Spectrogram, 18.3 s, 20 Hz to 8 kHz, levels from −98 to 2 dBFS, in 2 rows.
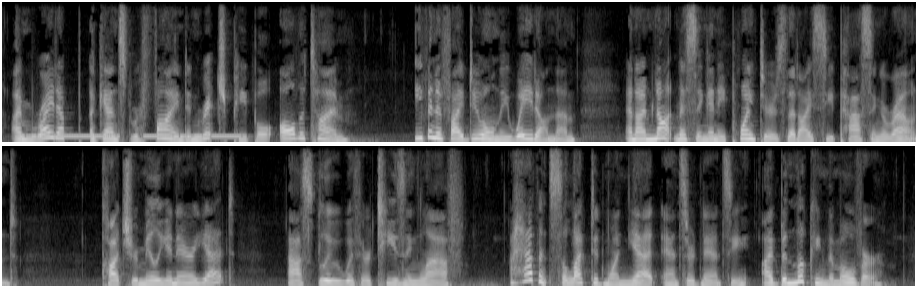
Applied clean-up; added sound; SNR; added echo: none; Telephone; 6 dB; none.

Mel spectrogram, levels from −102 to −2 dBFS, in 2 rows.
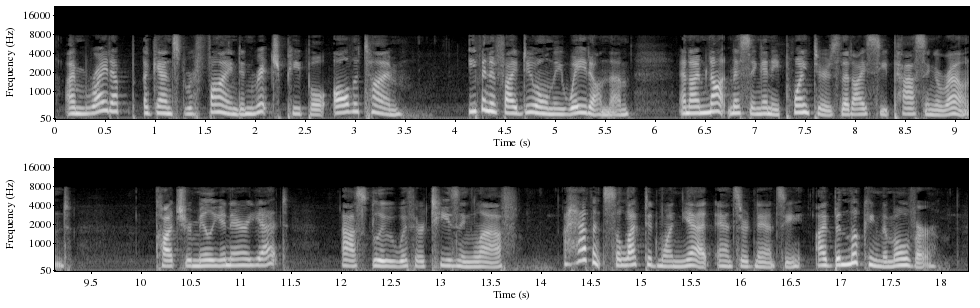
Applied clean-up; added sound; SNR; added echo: none; none; none; none.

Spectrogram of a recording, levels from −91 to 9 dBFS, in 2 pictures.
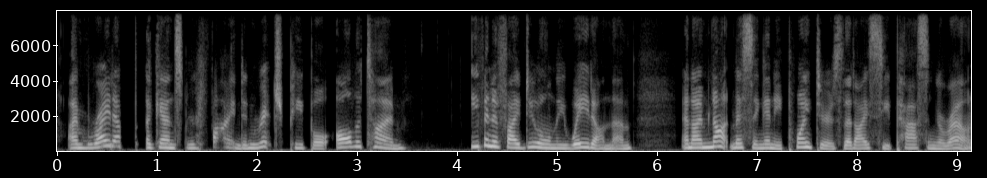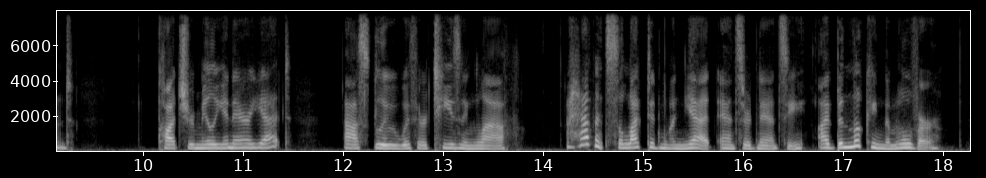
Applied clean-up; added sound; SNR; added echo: neural diffusion model UNIVERSE++.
